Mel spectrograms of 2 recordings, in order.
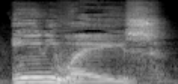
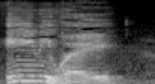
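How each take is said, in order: First: The word ends with an added s sound. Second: The word ends without an s sound. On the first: The speaker calls it wrong. "they'll add an S to it" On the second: The speaker calls it right. "There's no S to anyway"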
